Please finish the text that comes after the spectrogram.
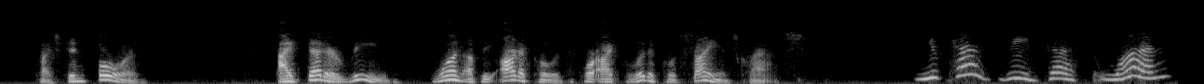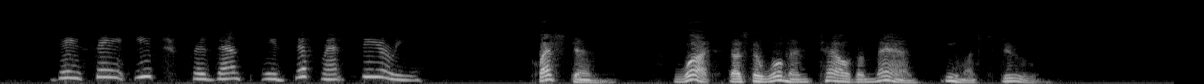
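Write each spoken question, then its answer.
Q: What does the woman tell the man he must do?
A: Read all of the articles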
